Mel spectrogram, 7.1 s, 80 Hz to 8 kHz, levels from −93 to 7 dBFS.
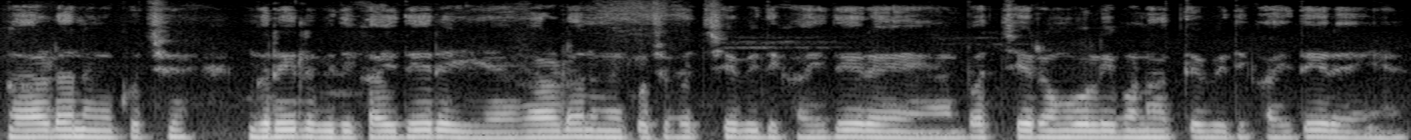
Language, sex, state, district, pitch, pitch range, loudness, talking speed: Hindi, male, Haryana, Rohtak, 140 Hz, 135-145 Hz, -17 LUFS, 220 wpm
